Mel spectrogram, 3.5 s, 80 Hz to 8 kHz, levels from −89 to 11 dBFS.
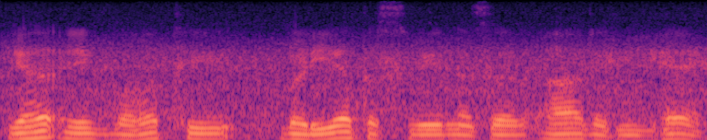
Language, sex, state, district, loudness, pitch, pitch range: Hindi, male, Chandigarh, Chandigarh, -17 LUFS, 110 Hz, 100-115 Hz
